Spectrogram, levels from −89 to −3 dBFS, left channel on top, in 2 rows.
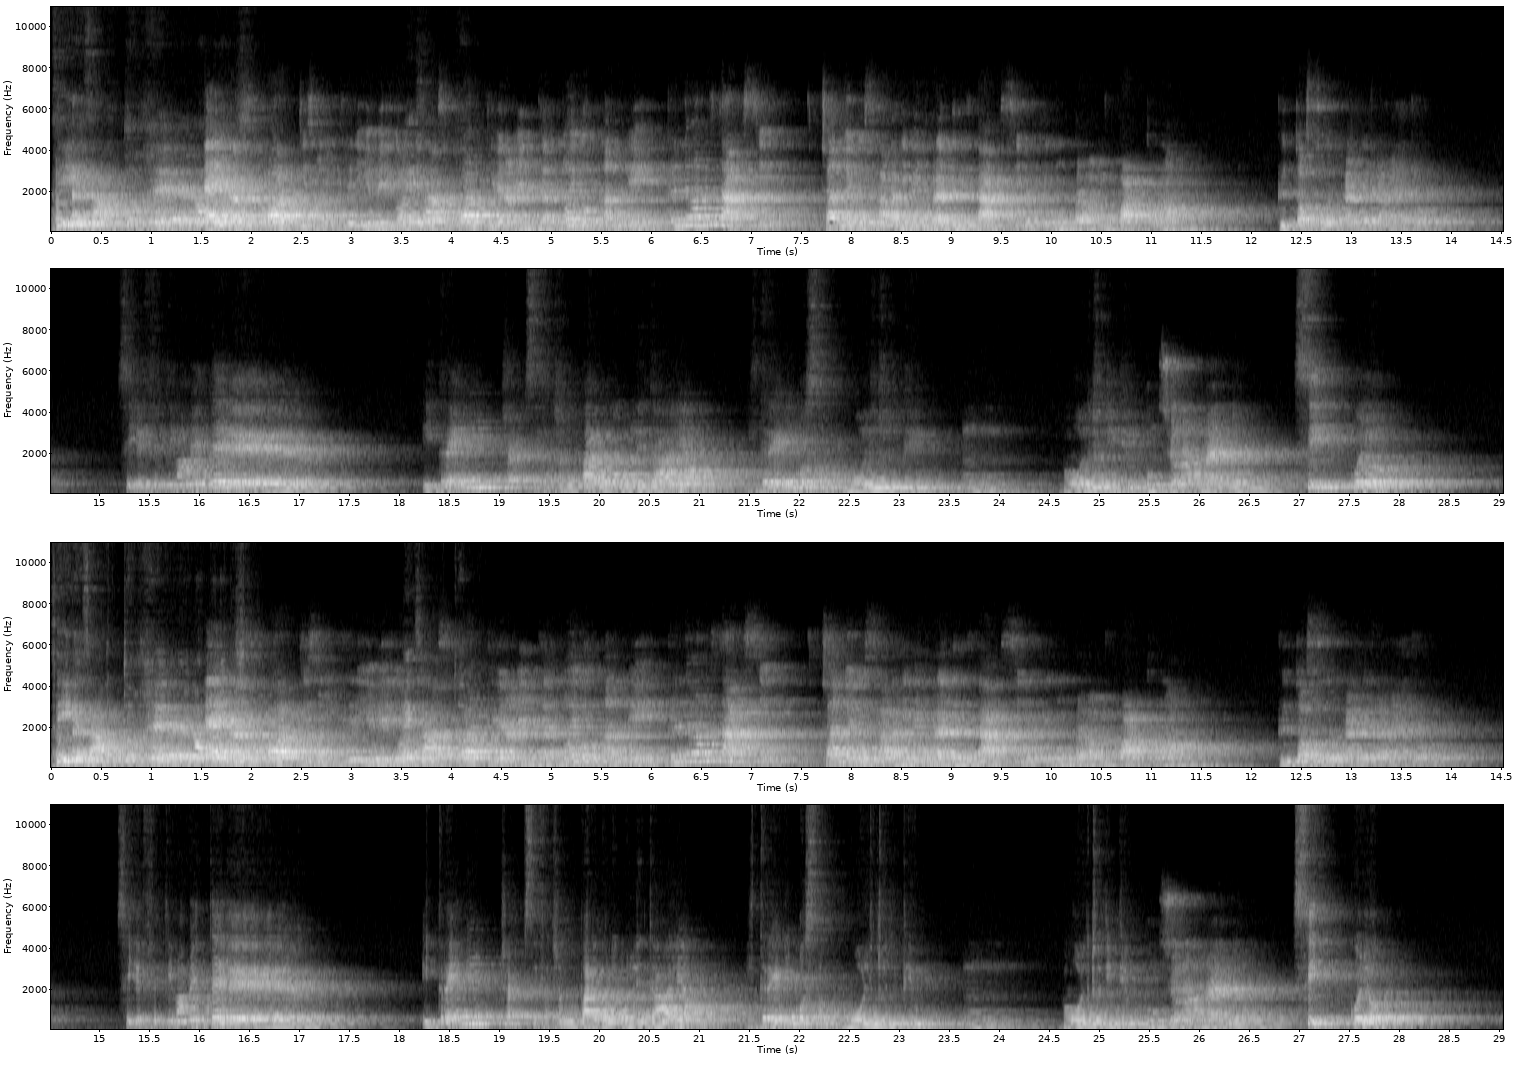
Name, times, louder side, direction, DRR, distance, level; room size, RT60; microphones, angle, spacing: voice 1, 0.1-2.1 3.5-4.1 15.2-17.3 18.2-21.0 21.6-23.3 24.6-25.4 26.9-27.8, right 1 dB, 60° right, -1 dB, 0.7 m, -23 dB
voice 2, 1.5-7.2 7.7-11.3 12.3-13.8 23.6-24.0 25.5-26.5, left 1 dB, 45° left, -5 dB, 0.8 m, -22 dB
3.2 x 3.1 x 4.2 m, 2.3 s
head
